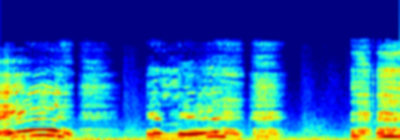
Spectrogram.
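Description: A woman crying out in distress: a run of short, high-pitched cries that rise and fall in pitch, ending in an exclamation of "ayyo".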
